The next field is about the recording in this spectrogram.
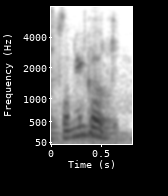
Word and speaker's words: flamenco: So as a 15-year-old, he's not on the road yet, but he is a flamenco dancer. And I always say it wrong. I say it like the bird, and I get yelled at. Flamenco.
